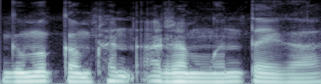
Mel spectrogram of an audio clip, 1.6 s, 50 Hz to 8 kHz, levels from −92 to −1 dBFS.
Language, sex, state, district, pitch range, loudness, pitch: Wancho, male, Arunachal Pradesh, Longding, 110-120 Hz, -17 LUFS, 115 Hz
